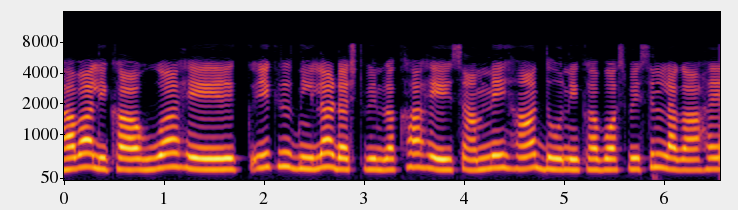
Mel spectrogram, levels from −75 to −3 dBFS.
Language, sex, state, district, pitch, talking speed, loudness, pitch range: Hindi, female, Punjab, Pathankot, 245 Hz, 155 wpm, -14 LUFS, 235-275 Hz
